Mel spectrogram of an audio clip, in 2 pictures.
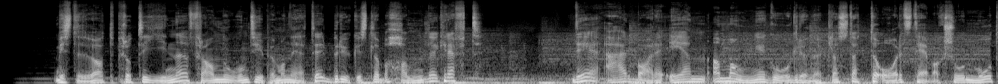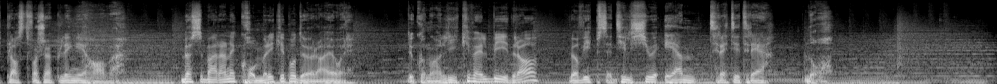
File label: Radiospot; Maneter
